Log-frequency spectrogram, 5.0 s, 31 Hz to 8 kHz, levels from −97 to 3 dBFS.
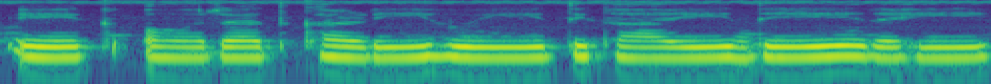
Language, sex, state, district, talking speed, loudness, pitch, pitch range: Hindi, female, Madhya Pradesh, Umaria, 95 wpm, -12 LUFS, 180 Hz, 175-185 Hz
